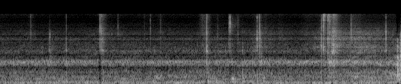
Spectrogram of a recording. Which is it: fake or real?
fake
